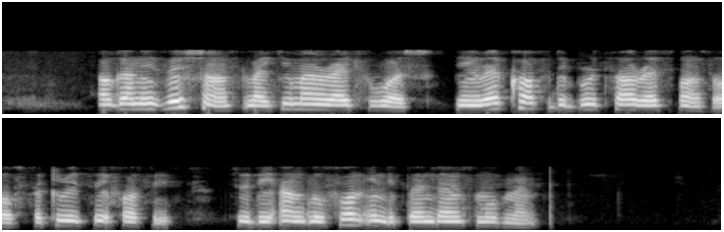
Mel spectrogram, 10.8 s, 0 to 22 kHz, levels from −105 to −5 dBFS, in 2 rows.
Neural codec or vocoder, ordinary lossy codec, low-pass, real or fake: none; none; 3.6 kHz; real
